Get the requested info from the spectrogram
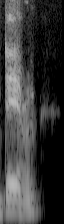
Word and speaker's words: Dereham: You say, I'm from Dereham. They might spell it D-E-R-U-M because that's what they hear. Actually, it's spelled D-E-R-E-H-A-M. That's how you spell it.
